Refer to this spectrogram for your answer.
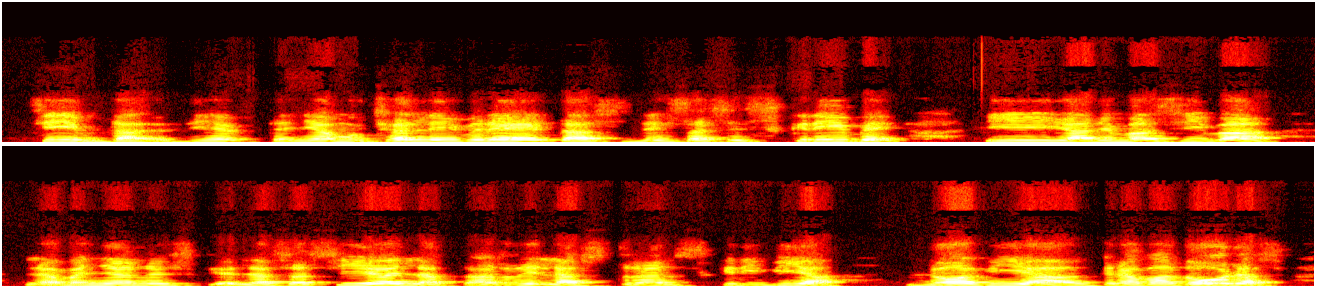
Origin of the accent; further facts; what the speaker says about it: Mexico; Tanto en mi país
